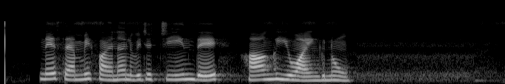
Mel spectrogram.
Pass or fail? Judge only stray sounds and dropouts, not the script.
pass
